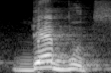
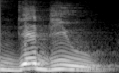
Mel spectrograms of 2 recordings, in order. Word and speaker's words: debut: Someone will say debut. No, it is debut. Debut.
